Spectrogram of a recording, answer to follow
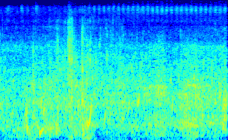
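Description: Small trout creek running steadily, an even rush of water over a shallow riffle.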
